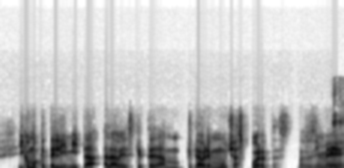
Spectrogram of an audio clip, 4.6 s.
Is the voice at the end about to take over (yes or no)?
yes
